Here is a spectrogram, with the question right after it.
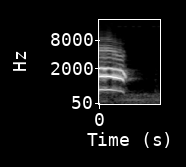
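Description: A bird lets out a single loud, close call lasting about a third of a second, then it fades into quiet background.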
